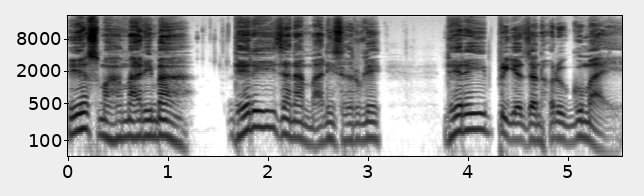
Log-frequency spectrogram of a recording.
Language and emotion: Nepali, sad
